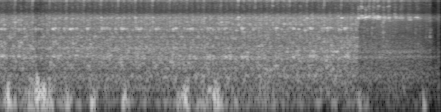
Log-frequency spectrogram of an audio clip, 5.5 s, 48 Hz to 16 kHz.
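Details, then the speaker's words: Mercedes-Benz Actros V6 diesel after replacing the injector nozzles and electronic unit pump blamed for RPM fluctuation and hard starting: even idle with a steady low clatter, a faint whistle and no surging. Running properly now; the fault is resolved. "the problem no flation of RM anymore RM is moving fine in the ICU and the high starting issue has been resolved"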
